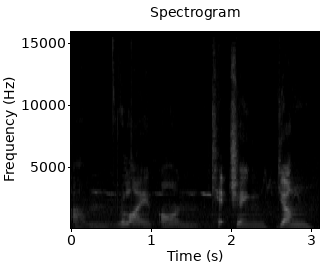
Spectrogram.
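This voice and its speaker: A woman with a New Zealand accent, chatting casually as an interview guest, rambling with lots of fillers and quick laughs. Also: low voice, flat delivery, vocal fry, a little hiss or hum, rough recording.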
